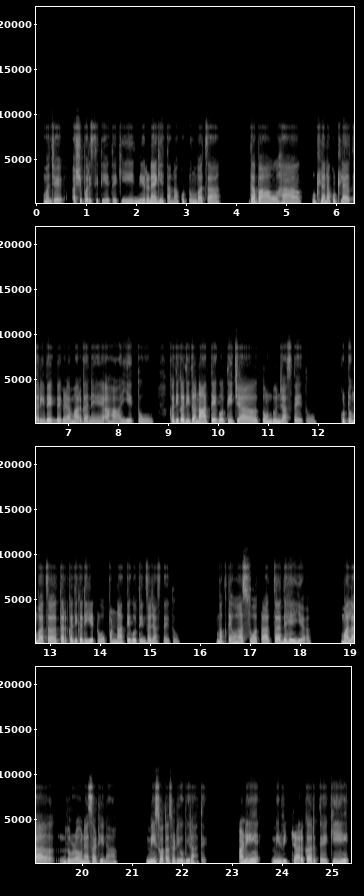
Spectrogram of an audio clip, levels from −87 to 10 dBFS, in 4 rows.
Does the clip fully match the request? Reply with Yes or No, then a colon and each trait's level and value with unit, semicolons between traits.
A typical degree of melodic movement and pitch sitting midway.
No: average, 4.0 semitones; high, 205 Hz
